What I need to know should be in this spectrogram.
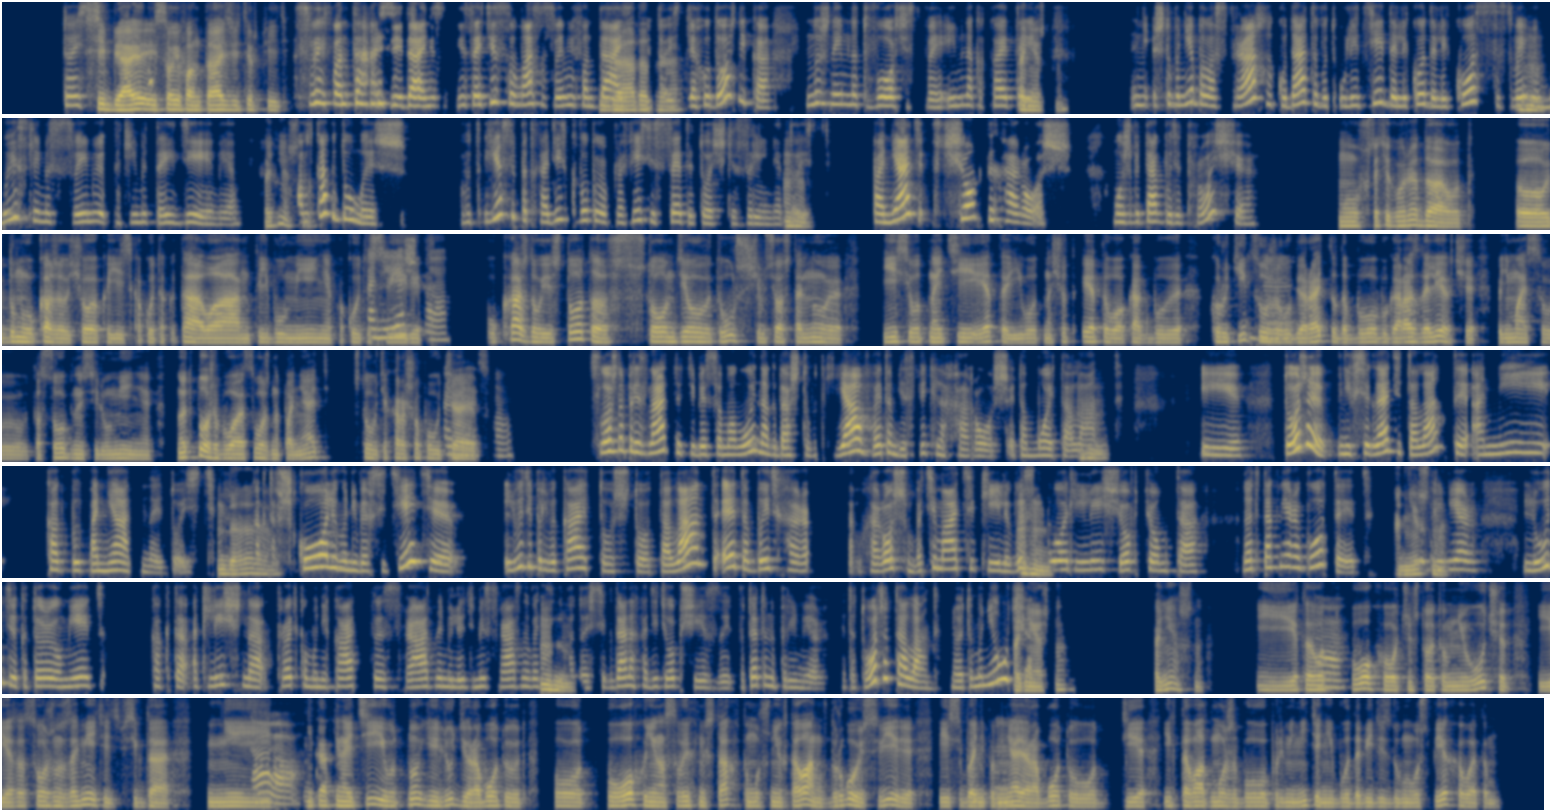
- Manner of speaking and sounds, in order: chuckle; laughing while speaking: "Свои фантазии"; tapping; other background noise
- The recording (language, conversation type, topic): Russian, podcast, Как выбрать работу, если не знаешь, чем заняться?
